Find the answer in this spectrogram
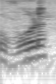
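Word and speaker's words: would: L silent हो गया तो इसको नहीं पढ़ सकते, तो इसको पढ़ेंगे कुड। अब इसको वुड, और इसको, अब इधर एफ से पहले आया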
